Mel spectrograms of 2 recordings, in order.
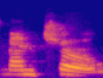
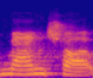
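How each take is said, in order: First: The name ends with an 'oh' vowel. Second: The name ends with an 'ah' vowel. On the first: The speaker calls it right. "the right way to say it is Mancho" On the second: The speaker calls it wrong. "it was called Mancha"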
